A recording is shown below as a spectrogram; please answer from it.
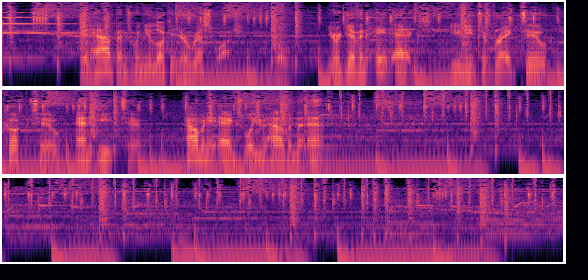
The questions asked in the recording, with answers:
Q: How many eggs will you have in the end?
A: It'll leave you with 6 eggs.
